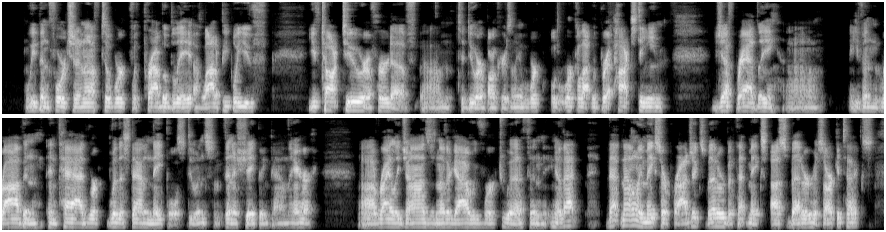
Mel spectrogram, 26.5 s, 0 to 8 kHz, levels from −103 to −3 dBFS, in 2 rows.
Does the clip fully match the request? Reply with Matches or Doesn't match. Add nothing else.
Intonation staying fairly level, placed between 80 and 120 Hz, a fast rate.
Doesn't match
